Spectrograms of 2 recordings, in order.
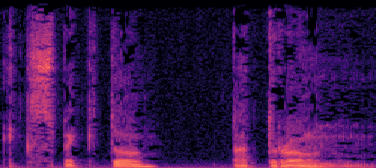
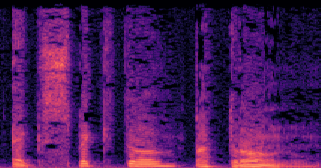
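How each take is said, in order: First: Softly echoed incantation; hushed, tentative-sized practice attempt; quiet repetition. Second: Slow, measured spell demonstration; deliberate, evenly spaced incantation; demonstrating the incantation. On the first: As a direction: repeat the spell quietly after the teacher. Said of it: "Opakoval po něm tiše Harry". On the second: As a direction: pronounce the spell slowly for a pupil. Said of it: "Ta formule zní takhle". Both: A narrator's reading.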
